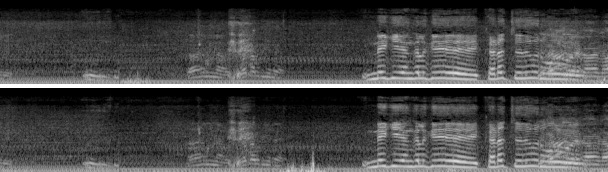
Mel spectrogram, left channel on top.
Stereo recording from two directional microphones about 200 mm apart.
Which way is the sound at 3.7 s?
Centre (ahead or behind).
